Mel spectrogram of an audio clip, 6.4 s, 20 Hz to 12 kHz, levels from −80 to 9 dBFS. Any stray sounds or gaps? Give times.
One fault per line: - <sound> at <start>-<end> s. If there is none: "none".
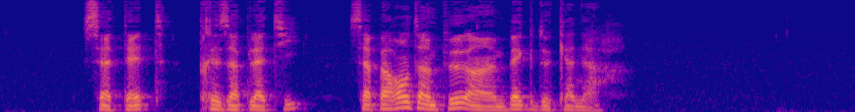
none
